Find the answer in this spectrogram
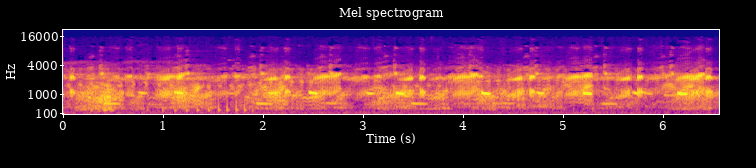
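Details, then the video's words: Frogs croaking in a crowded chorus, rough buzzy croaks overlapping with brief clear notes, regular pulsing swells across the whole stretch and nothing else audible. "FROGS CROAKING"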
